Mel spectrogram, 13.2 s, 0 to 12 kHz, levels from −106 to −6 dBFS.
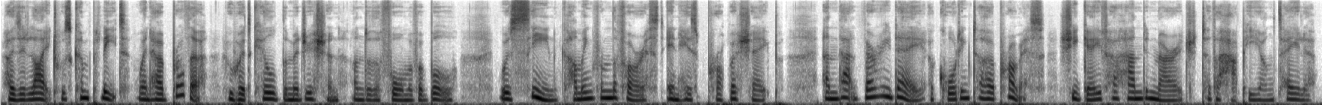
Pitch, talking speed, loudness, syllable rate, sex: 195 Hz, 215 wpm, -19 LUFS, 4.8 syllables/s, female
